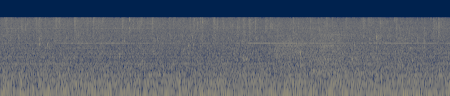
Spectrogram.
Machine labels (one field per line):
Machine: pump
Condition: normal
